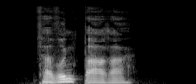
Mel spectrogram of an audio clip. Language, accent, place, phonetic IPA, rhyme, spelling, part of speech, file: German, Germany, Berlin, [fɛɐ̯ˈvʊntbaːʁɐ], -ʊntbaːʁɐ, verwundbarer, adjective, De-verwundbarer.ogg
- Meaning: 1. comparative degree of verwundbar 2. inflection of verwundbar: strong/mixed nominative masculine singular 3. inflection of verwundbar: strong genitive/dative feminine singular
